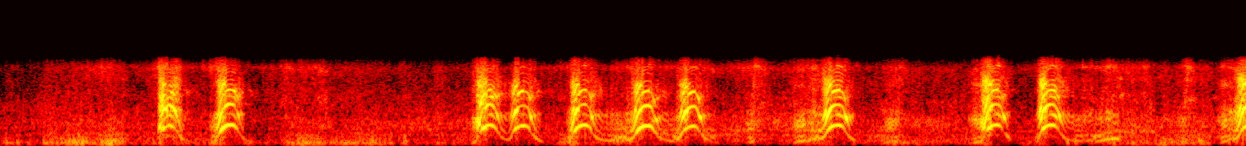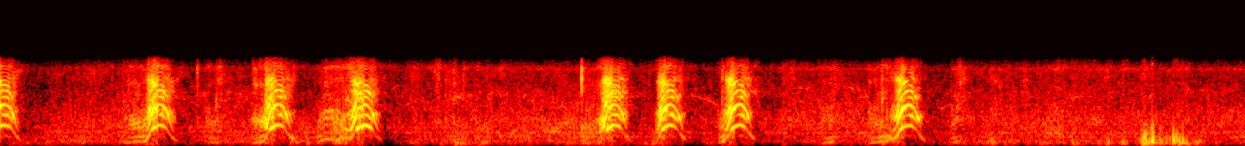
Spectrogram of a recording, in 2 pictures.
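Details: German Shorthaired Pointer barking after finding a dead seagull: loud, sharp, harmonic barks in quick clusters of two to four, separated by short pauses, with a few softer grunts in between.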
